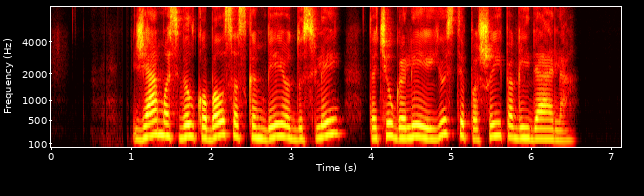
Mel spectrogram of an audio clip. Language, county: Lithuanian, Vilnius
